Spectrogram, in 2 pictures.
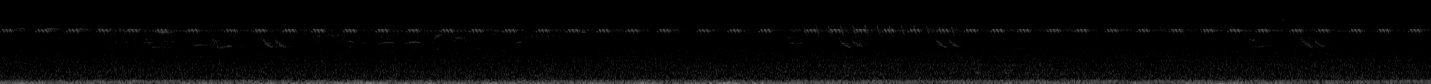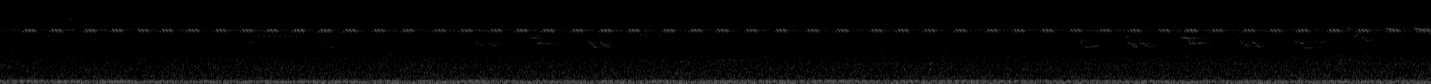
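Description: Crickets chirping in a steady, even pulsed trill, with short bird chirps now and then over a low steady rumble.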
